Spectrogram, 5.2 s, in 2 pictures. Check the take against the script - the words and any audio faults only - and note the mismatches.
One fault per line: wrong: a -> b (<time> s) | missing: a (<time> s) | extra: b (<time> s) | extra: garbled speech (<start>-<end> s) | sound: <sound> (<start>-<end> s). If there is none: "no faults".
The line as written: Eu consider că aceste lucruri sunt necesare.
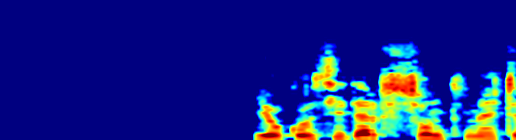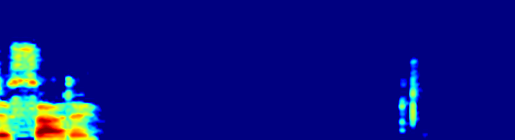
missing: că aceste lucruri (1.9 s)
